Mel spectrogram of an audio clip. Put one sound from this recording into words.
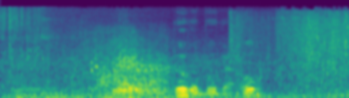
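Water splashes loudly as a body plunges in.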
